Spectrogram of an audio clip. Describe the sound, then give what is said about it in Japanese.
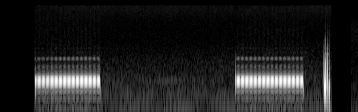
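A telephone at a company, Yamada Denki, rings twice as a man calls it, each ring a steady trilling burst about a second long with a pause between, followed by a short sharp click as the receiver is picked up. No one speaks. “男の人が会社に電話をしています”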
